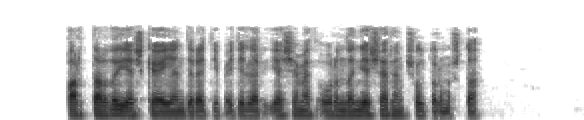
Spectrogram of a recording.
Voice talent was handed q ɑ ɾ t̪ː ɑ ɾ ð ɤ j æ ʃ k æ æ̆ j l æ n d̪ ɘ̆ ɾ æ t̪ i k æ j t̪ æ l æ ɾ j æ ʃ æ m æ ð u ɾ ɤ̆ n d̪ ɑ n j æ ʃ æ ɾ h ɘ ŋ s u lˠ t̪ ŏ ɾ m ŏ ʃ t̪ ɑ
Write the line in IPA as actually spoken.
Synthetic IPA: q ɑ ɾ t̪ː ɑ ɾ ð ɤ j æ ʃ k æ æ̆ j l æ n d̪ ɘ̆ ɾ æ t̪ i p æ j t̪ æ l æ ɾ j æ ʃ æ m æ θ u ɾ ɤ̆ n d̪ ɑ n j æ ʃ æ ɾ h ɘ ŋ ʃ u lˠ t̪ ŏ ɾ m ŏ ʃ t̪ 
